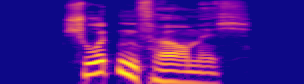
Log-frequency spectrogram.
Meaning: podlike
- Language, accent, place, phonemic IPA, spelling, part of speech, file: German, Germany, Berlin, /ˈʃoːtn̩ˌfœʁmɪç/, schotenförmig, adjective, De-schotenförmig.ogg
